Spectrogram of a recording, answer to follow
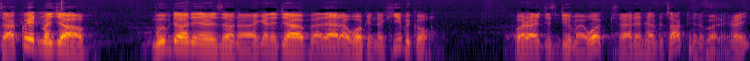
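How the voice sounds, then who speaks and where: Talking at a very fast pace in an African accent, a man with a medium pitch uses lively intonation and big swings in loudness. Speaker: stand-up comedian. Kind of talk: stand-up. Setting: comedy club stage with audience.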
